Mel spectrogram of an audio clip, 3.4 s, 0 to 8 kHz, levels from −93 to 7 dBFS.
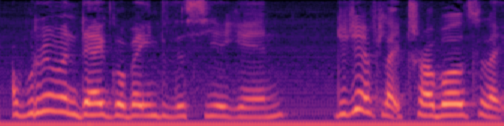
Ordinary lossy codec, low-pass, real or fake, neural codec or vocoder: none; none; real; none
